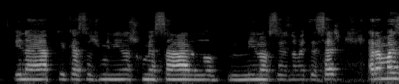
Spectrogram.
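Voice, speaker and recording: A woman is speaking. She has a slight Rio de Janeiro accent. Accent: slight carioca. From Rio de Janeiro, Brazil (born in Minas Gerais). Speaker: jiu-jitsu athlete. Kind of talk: interview. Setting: live stream video call.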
